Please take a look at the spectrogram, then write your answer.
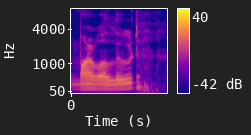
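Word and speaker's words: Marwa Loud: And I love this French artist called Marwa Lude. Well, it's loud, but some French guy told me that's how you pronounce it, so okay.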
